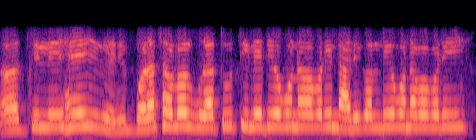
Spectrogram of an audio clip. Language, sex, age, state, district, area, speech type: Assamese, female, 30-45, Assam, Nalbari, rural, conversation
